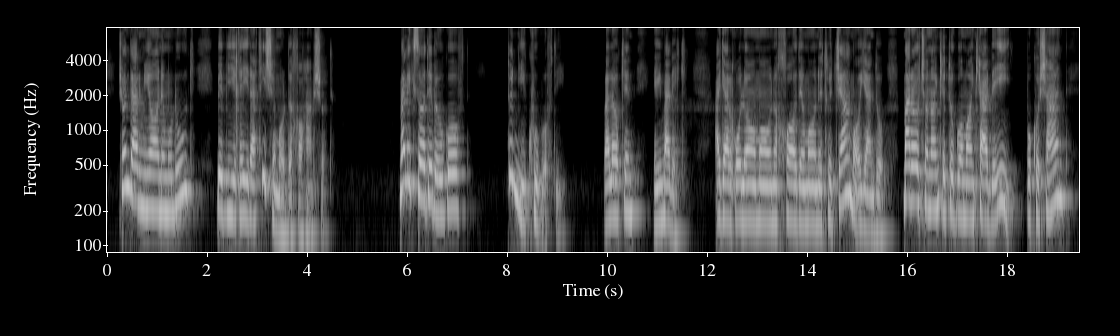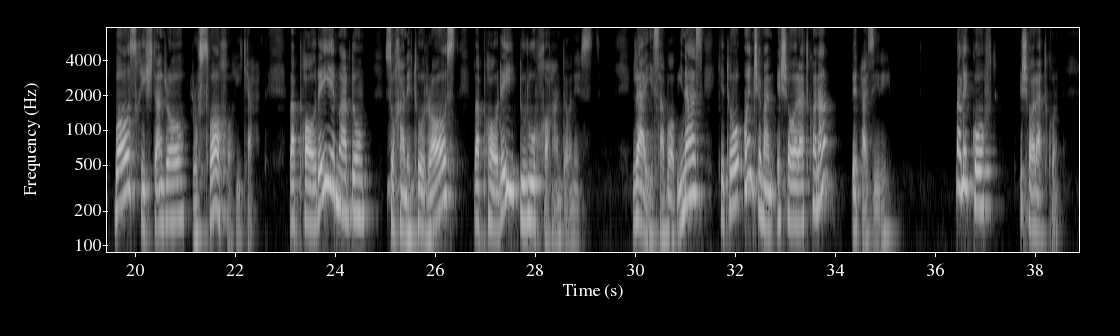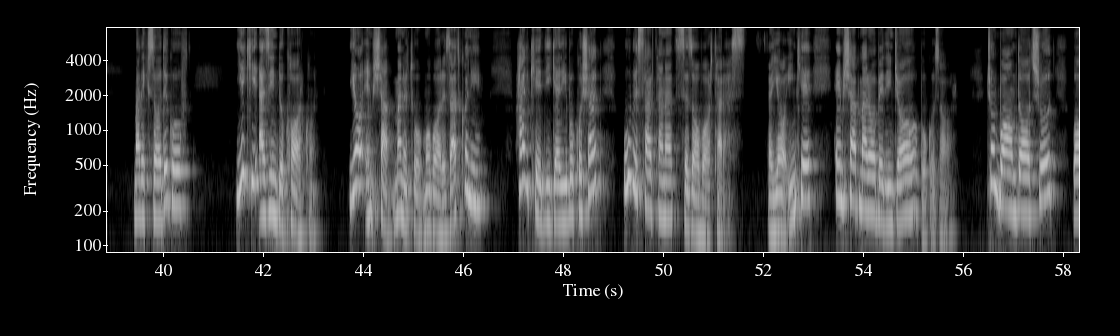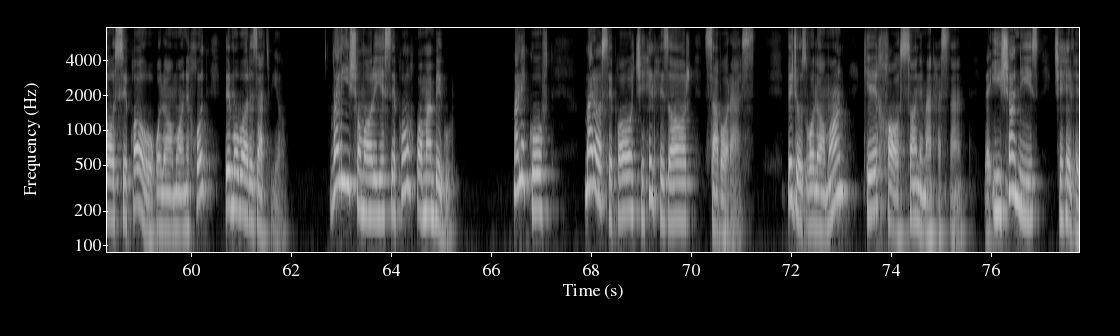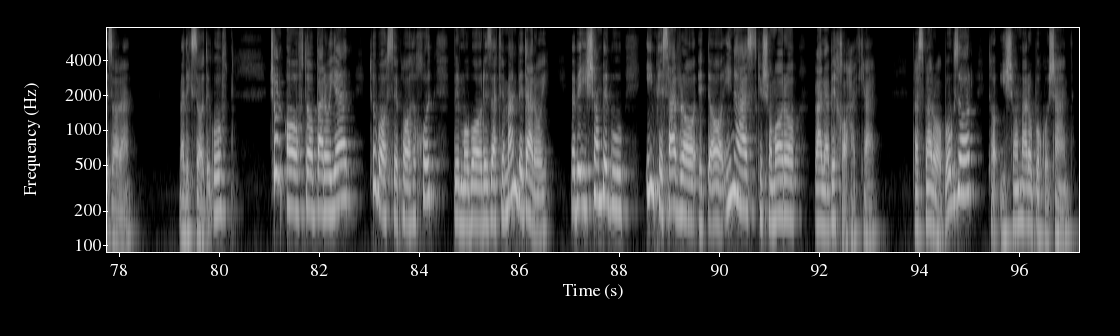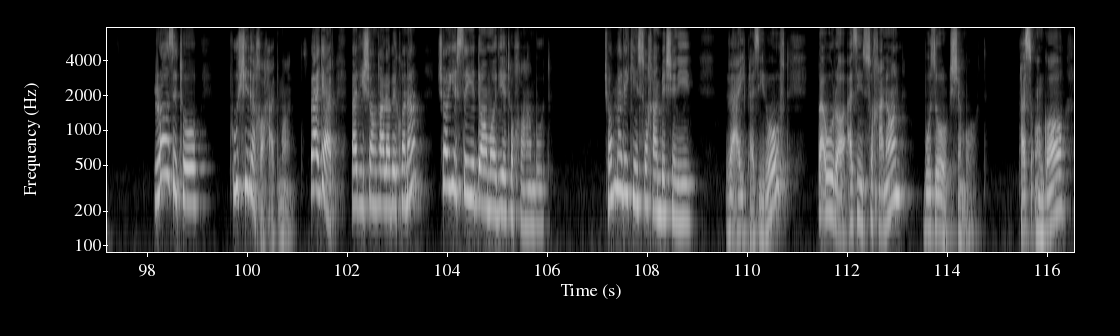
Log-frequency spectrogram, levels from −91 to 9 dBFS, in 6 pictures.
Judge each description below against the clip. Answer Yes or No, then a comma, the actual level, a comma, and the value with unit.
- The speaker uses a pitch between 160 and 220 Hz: Yes, high, 190 Hz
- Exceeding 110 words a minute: No, slow, 105 wpm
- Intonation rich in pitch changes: Yes, wide, 7.8 semitones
